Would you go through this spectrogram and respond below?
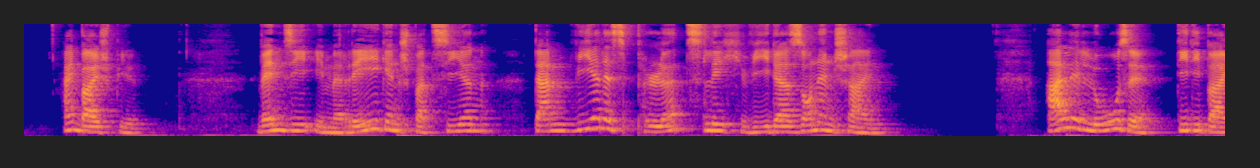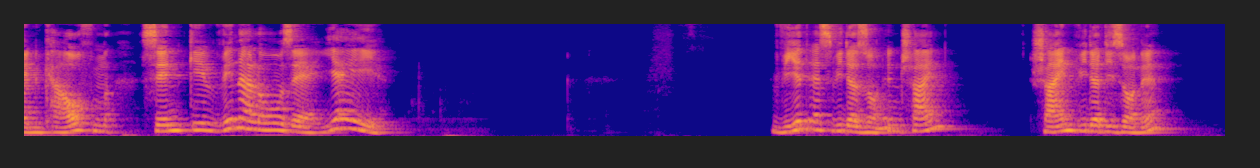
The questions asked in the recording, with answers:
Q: Wird es wieder Sonnenschein?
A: Ja, es wird wieder Sonnenschein.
